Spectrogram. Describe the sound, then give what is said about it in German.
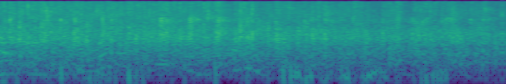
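Sustained applause from an audience giving a round of applause to the Lord, a dense, steady wash of many hands clapping at once with no pause, fairly loud throughout. “Und jetzt geben wir einfach nochmal einen Applaus unserem Herrn.”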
